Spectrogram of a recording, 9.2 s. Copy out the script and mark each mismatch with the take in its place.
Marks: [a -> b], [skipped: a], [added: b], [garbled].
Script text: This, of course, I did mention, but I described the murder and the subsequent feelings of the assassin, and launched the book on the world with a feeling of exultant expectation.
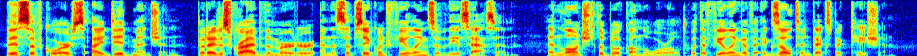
This, of course, I did mention, but I described the murder and the subsequent feelings of the assassin, and launched the book on the world with a feeling of exultant expectation.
